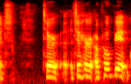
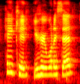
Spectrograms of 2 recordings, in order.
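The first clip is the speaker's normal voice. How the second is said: put-on raised, higher call to a kid; 7 semitones higher, 10 dB louder than usual. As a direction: call to the kid, loud and high. Calls out to crying toddler.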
